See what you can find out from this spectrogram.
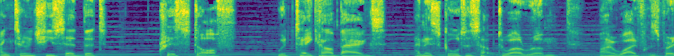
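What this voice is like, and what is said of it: Usual voice. Nothing is said of it.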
